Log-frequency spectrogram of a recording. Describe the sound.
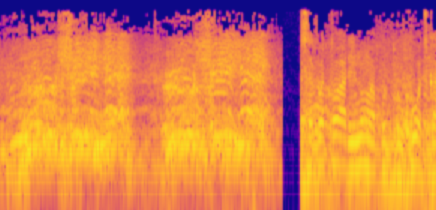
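Crowd shouting at an anti-government protest in Moldova: loud massed voices chanting in rhythmic waves, broken by one short silence before the chanting resumes.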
